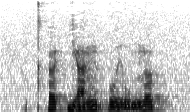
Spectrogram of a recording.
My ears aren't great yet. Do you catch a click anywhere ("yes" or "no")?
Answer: no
